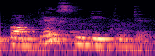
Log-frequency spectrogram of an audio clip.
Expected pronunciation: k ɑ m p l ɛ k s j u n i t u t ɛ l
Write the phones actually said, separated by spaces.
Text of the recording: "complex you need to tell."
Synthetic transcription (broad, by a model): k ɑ m p l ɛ k s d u l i t u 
